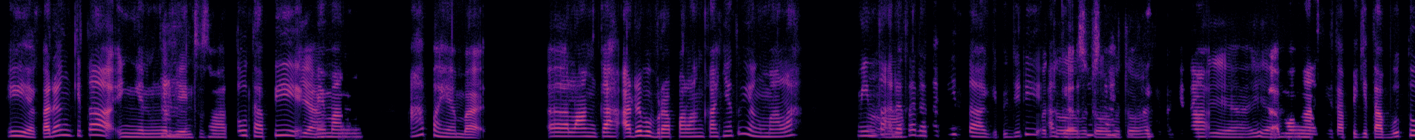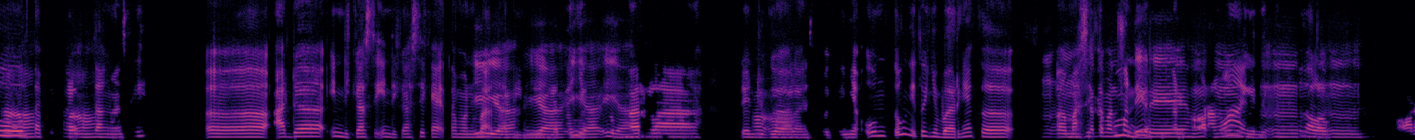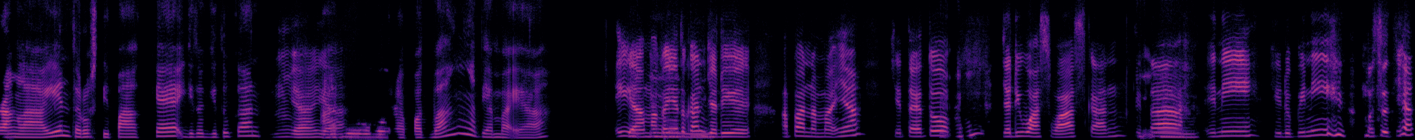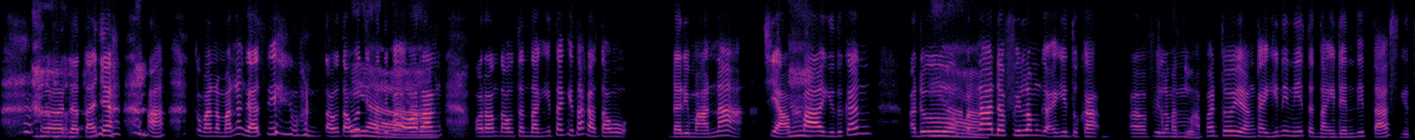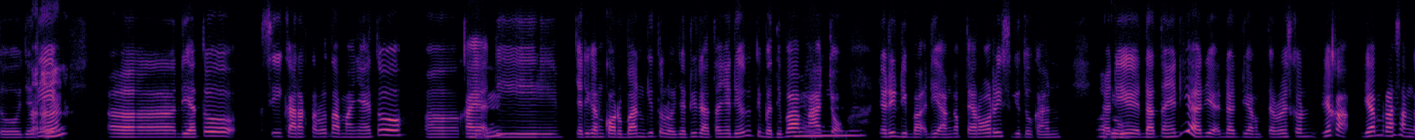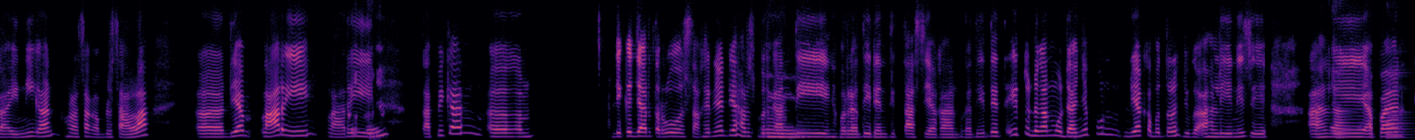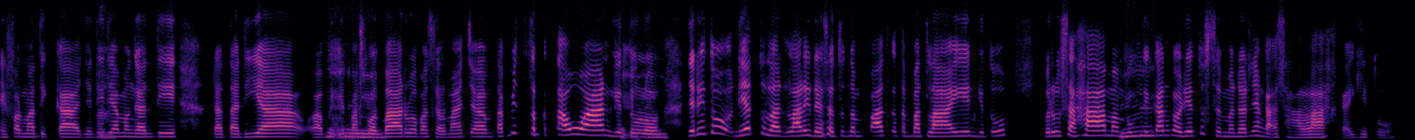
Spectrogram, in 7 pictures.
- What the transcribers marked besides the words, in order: static; distorted speech; tapping; laughing while speaking: "ini maksudnya"; laughing while speaking: "datanya"; chuckle; laughing while speaking: "sih"
- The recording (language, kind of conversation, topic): Indonesian, unstructured, Apa pendapatmu tentang privasi di era digital saat ini?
